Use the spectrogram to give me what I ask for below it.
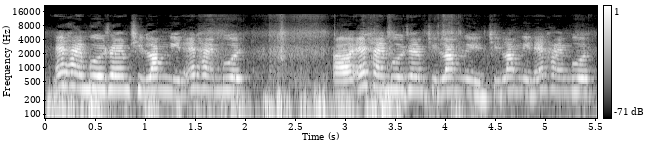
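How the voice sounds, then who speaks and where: A woman's voice: high voice, steady tone, fast, background noise. A woman runs a live clothing sale, calling out prices and item codes over and over in a gushing sales patter. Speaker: livestream clothing seller.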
